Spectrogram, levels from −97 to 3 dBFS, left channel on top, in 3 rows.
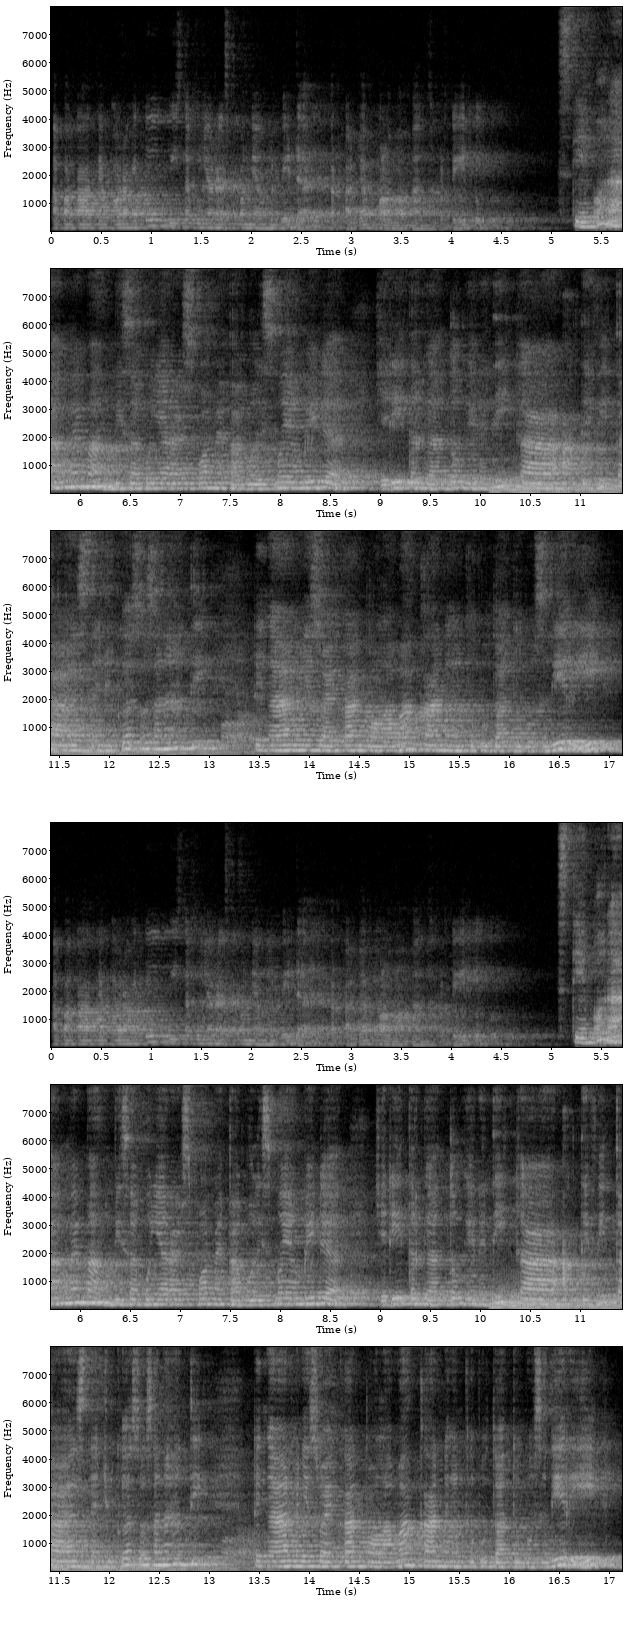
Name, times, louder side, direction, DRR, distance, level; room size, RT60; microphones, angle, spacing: voice 1, 0.0-4.3 13.1-13.5, left 1 dB, 20° left, -4 dB, 5.5 m, -41 dB
voice 2, 5.2-13.0 13.4-17.0, right 1 dB, 60° right, -1 dB, 4.6 m, -28 dB
sound 1, 10.1-14.0, right 2 dB, 85° right, 1.0 m, -36 dB
28.0 x 23.5 x 7.1 m, 2.2 s
head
